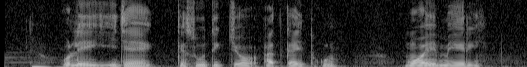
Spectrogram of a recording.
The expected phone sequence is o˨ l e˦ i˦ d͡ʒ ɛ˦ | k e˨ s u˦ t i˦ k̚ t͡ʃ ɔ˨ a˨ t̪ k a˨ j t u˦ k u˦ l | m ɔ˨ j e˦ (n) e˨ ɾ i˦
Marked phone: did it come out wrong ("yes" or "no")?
yes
